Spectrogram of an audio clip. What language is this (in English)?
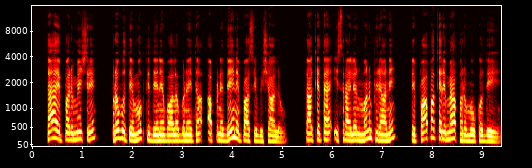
Bhadrawahi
